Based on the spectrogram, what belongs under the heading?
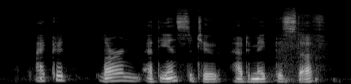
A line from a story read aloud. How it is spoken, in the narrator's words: Verona said, her voice quiet in contrast to his being loud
